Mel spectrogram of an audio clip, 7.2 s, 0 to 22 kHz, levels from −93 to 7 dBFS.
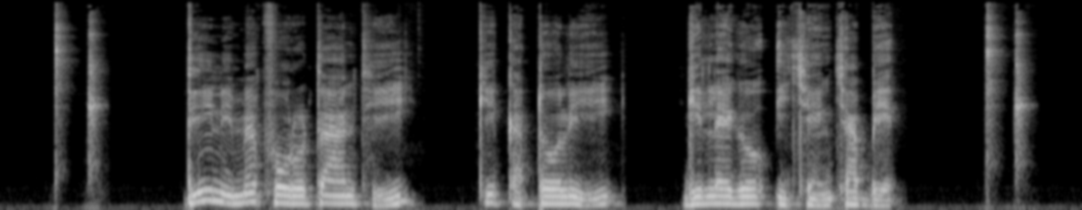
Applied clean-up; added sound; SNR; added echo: none; none; none; none.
